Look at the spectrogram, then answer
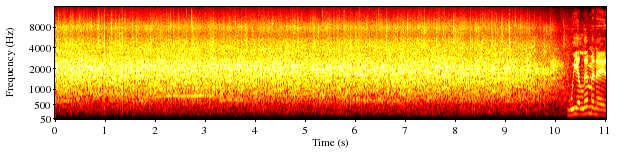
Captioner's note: applause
